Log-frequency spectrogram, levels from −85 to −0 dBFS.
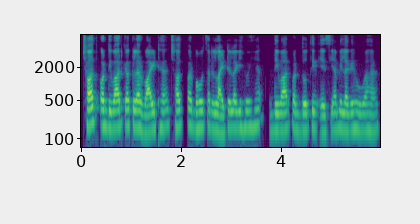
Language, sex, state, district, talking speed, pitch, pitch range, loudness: Hindi, male, Jharkhand, Palamu, 240 wpm, 155 Hz, 145-165 Hz, -23 LUFS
